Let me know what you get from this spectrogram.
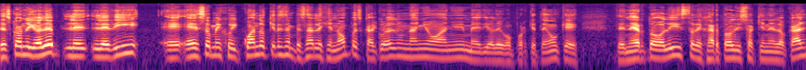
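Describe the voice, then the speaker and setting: Talking at a very fast pace, a man uses a fairly high pitch and lively intonation, with a dry sound and no echo. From Mexico, Tabasco. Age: 30s. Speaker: clown performer; interviewee. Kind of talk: casual interview. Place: street. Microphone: handheld.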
